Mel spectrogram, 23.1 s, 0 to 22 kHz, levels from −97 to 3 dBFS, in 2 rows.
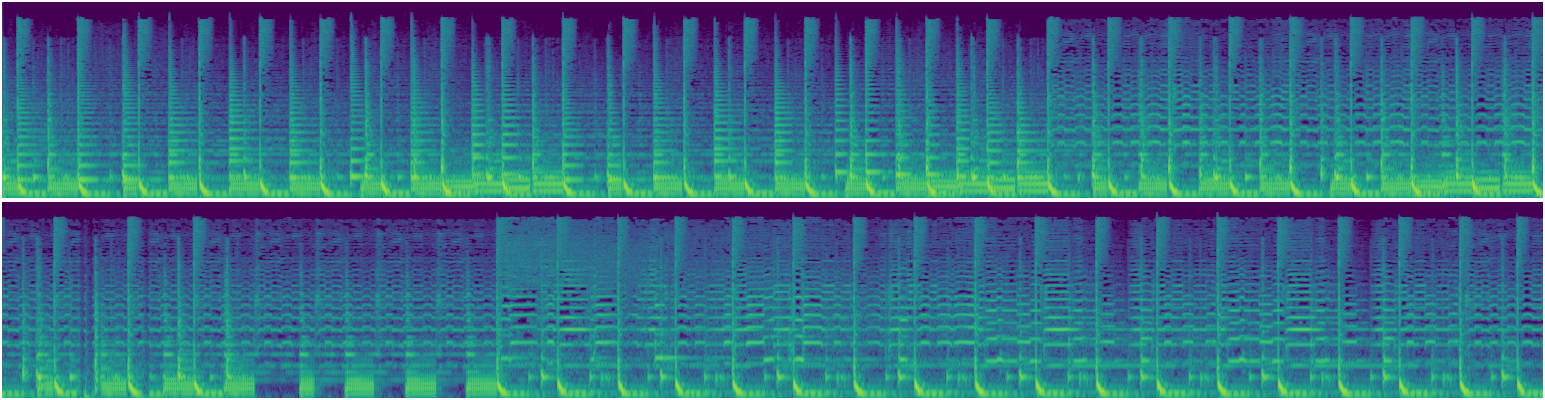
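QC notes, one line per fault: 11.69–12.67 s, repeated stalls (stutter): the buffer ran dry six times, the longest gap 43 ms. Each gap was filled by continuing the last sound, so it drags and stutters.
16.20–16.74 s, jitter buffer speed-up: about 50 ms of short pitch-period pieces were cut to shrink a backlog. The sound runs at 108% speed, same pitch, hurried.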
